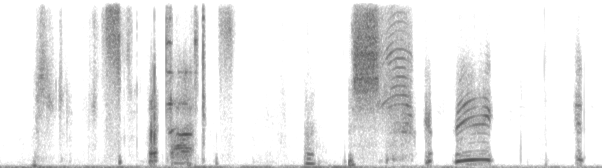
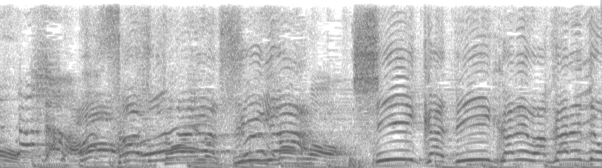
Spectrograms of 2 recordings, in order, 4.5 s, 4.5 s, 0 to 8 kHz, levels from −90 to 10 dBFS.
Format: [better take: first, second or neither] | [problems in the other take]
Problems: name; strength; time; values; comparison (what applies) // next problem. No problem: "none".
second | noise reduction (neural diffusion model UNIVERSE++)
